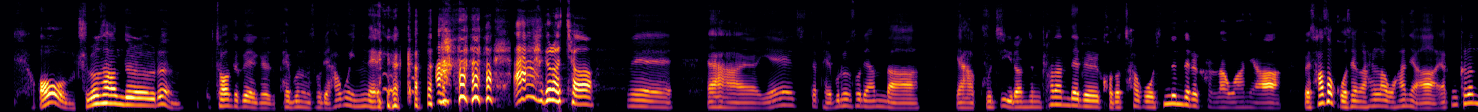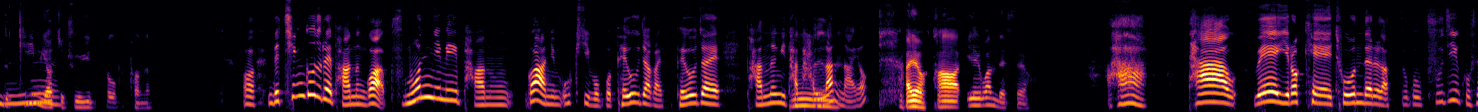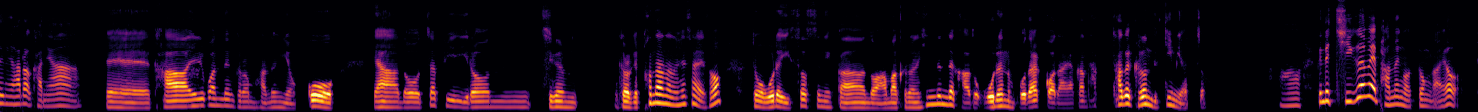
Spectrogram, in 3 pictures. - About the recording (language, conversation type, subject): Korean, podcast, 직업을 바꾸게 된 계기는 무엇이었나요?
- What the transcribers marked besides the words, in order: other background noise; laughing while speaking: "있네. 약간"; laugh; laughing while speaking: "아 그렇죠"; tapping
